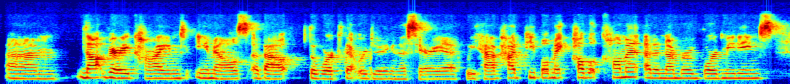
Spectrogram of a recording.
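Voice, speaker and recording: A woman in her fifties, a school superintendent, speaking candidly and earnestly at a community meeting. She often pauses on "um" fillers. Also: medium pitch, steady tone. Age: 50s.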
